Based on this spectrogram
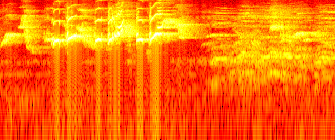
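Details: Oriental magpie-robin song used to stimulate emotion and tail opening, a rapid run of bright twisting whistles followed by a softer scratchy warble.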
